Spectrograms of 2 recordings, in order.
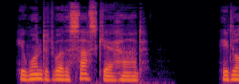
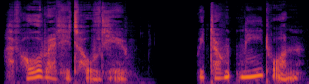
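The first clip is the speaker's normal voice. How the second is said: menacing whisper; 4 semitones higher, 5 dB quieter than usual. A narrator's reading. Magda crouched before Kate, whispering a threat. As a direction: hush it like a warning.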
